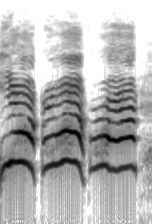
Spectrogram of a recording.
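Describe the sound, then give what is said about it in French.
Three loud, drawn-out cries from gulls that winter in the city follow one another with brief gaps. Each is a nasal, harmonic wail that holds steady and then drops at the end, with no voices. “Leur cri, si reconnaissable et mélodieux,”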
